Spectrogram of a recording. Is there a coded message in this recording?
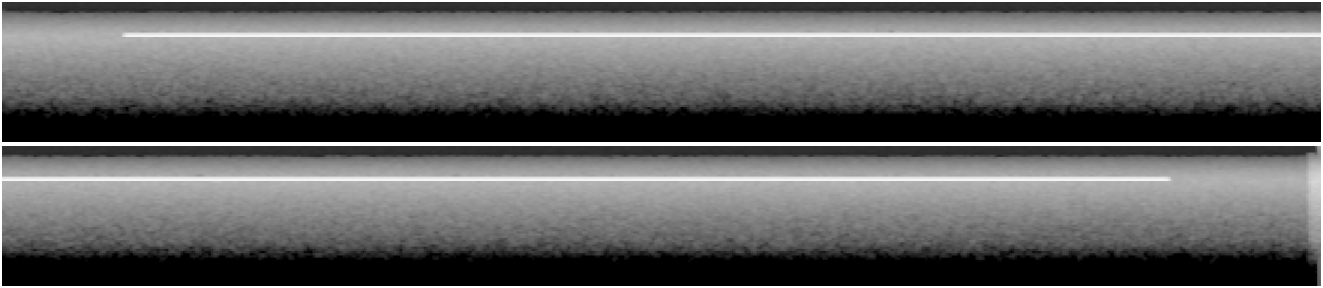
No, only a steady tone, with a squelch burst at the end.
